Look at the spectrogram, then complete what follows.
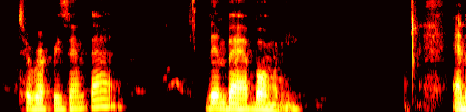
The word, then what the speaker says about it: Bad Bunny: present that then bad bony and that's how you have to say his name you cannot say bad bunny is bad bony okay so uh Trevor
